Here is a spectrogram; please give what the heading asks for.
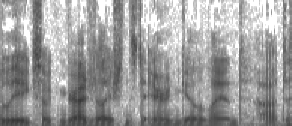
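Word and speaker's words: Gilliland: to her I don't know how to exactly pronounce her last name so Aaron please forgive me but uh gilland or gilland gilland yes thank you Baxter I should asked you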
